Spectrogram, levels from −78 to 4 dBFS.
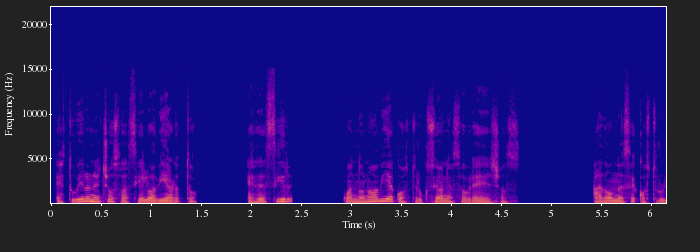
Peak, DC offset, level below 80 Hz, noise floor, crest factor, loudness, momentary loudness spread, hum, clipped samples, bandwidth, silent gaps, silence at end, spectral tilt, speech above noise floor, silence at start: -16 dBFS; under 0.1%; -74 dBFS; under -90 dBFS; 16 dB; -31 LUFS; 13 LU; none; under 0.1%; 15.5 kHz; 1.45-1.95 s, 2.42-2.91 s, 4.68-5.39 s; 0 s; -6 dB/octave; over 60 dB; 0.05 s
